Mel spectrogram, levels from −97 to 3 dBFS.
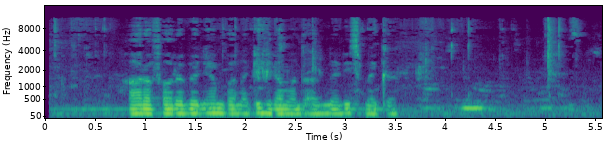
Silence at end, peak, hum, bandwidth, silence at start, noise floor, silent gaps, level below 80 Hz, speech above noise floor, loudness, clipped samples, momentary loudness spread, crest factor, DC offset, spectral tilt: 0.15 s; -6 dBFS; none; 11.5 kHz; 0.1 s; -45 dBFS; none; -46 dBFS; 22 dB; -25 LUFS; under 0.1%; 21 LU; 20 dB; under 0.1%; -7 dB/octave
